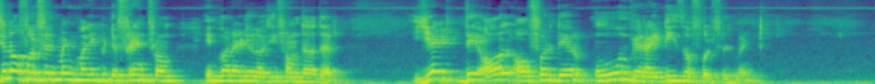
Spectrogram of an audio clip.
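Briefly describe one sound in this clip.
A man speaks calmly and with animation, close by.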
